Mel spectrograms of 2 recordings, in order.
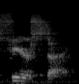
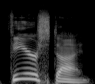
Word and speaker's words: Feuerstein: Stein Frankenstein but uh it's feierstein feierstein okay so feierstein we'll start there Mr feierstein what are your thoughts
